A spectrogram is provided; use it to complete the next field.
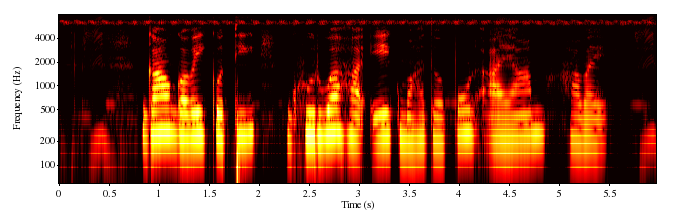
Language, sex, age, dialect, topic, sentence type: Chhattisgarhi, female, 18-24, Eastern, agriculture, statement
